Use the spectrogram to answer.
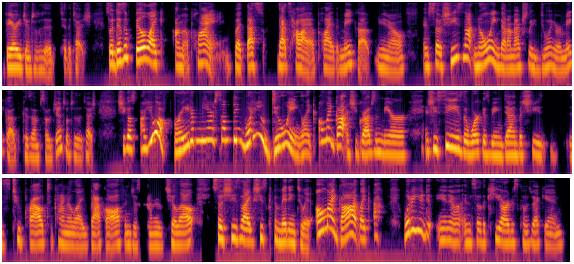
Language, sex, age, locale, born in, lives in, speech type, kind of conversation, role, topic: English, female, 40-44, en-US, United States, United States, conversation, unstructured, none, What’s a moment at work that made you really proud?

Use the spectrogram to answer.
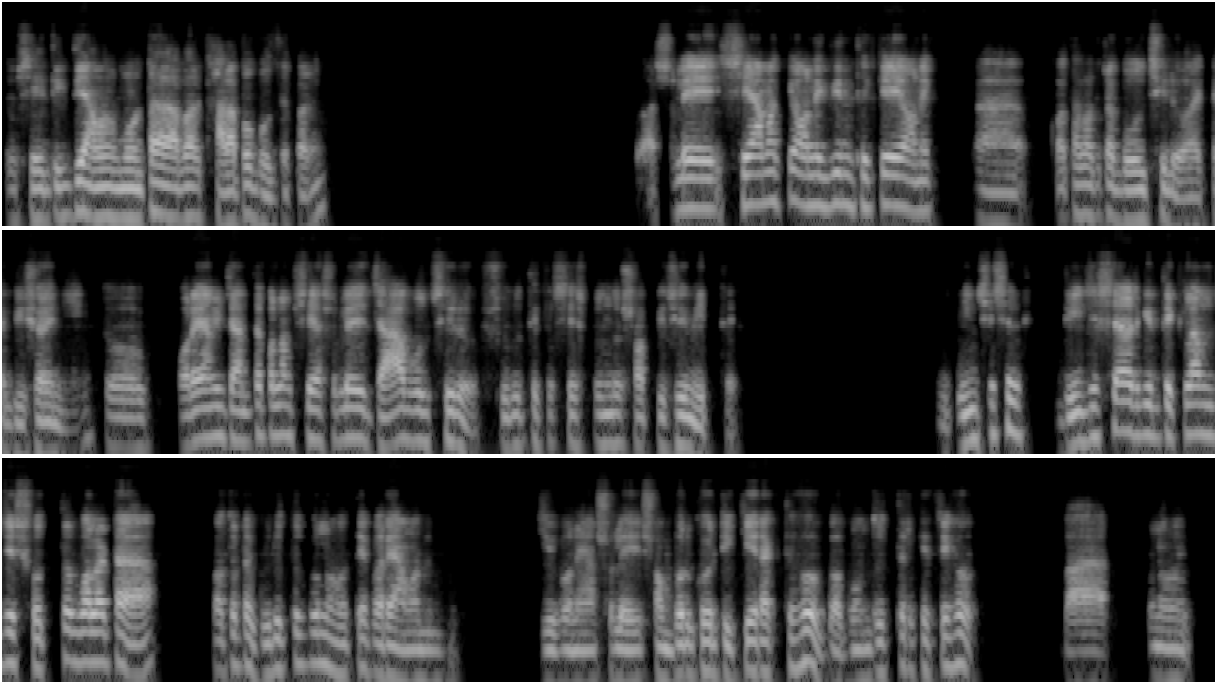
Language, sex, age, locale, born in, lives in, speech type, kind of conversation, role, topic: Bengali, male, 20-24, bn-BD, Bangladesh, Bangladesh, conversation, unstructured, none, আপনি কেন মনে করেন, সত্য বলা গুরুত্বপূর্ণ?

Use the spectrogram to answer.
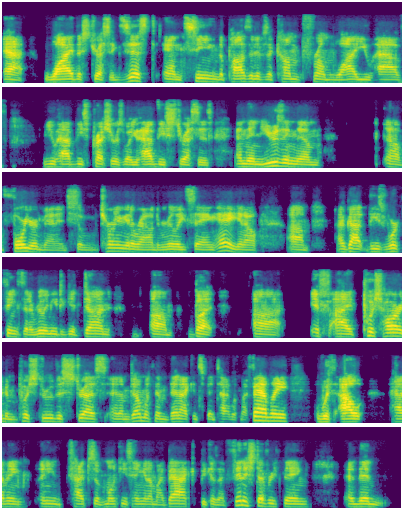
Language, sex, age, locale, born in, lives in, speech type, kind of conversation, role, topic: English, male, 40-44, en-US, United States, United States, conversation, advice, user, How can I manage stress while balancing work and family?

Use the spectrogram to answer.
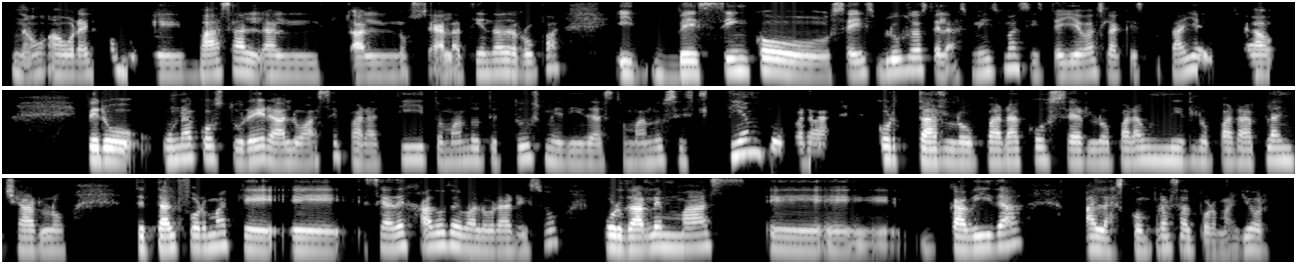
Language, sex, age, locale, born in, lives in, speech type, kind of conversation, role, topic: Spanish, female, 40-44, es-EC, Ecuador, Netherlands, conversation, podcast, guest, ¿Qué consejo le darías a alguien que quiere simplificar su armario?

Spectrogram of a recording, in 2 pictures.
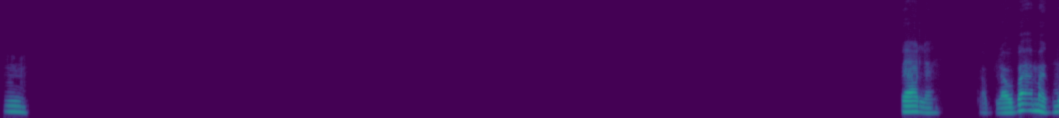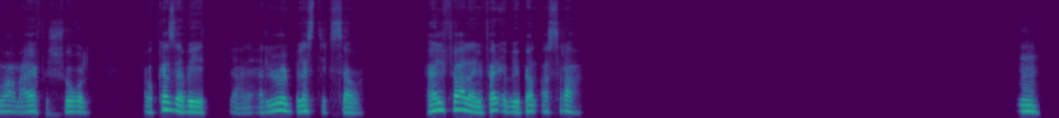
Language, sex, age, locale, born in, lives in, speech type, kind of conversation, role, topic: Arabic, male, 25-29, ar-EG, Egypt, Egypt, read, expert-assistant, asker, إزاي أختار عادات في حياتي اليومية تكون فعلاً ليها تأثير إيجابي على المناخ؟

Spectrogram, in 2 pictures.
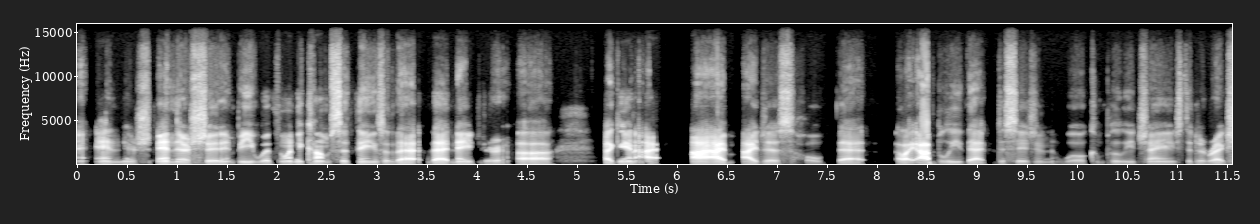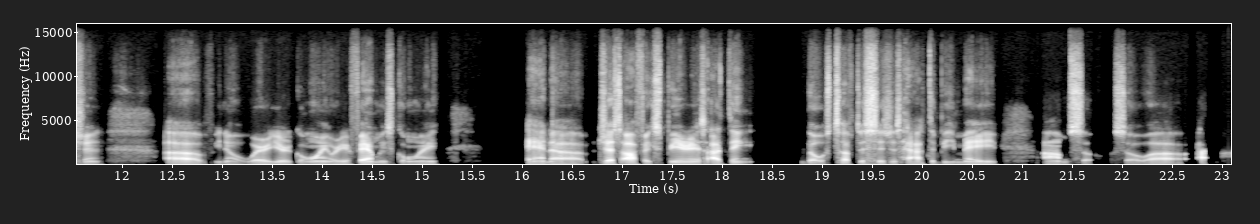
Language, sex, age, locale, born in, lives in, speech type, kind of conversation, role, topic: English, male, 35-39, en-US, United States, United States, conversation, unstructured, none, Why is it important to forgive someone?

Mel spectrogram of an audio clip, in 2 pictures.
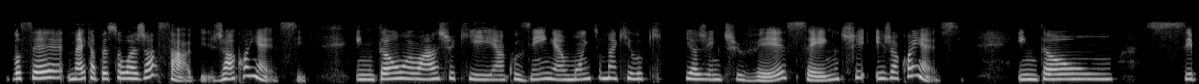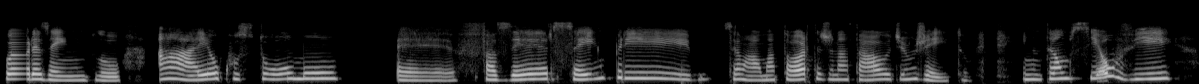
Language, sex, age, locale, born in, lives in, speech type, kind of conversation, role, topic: Portuguese, female, 35-39, pt-BR, Brazil, Portugal, conversation, podcast, guest, Como você ensina essa receita para alguém que nunca cozinhou?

